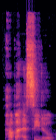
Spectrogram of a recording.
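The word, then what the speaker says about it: Paapa Essiedu: Papa Isidro, okay.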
